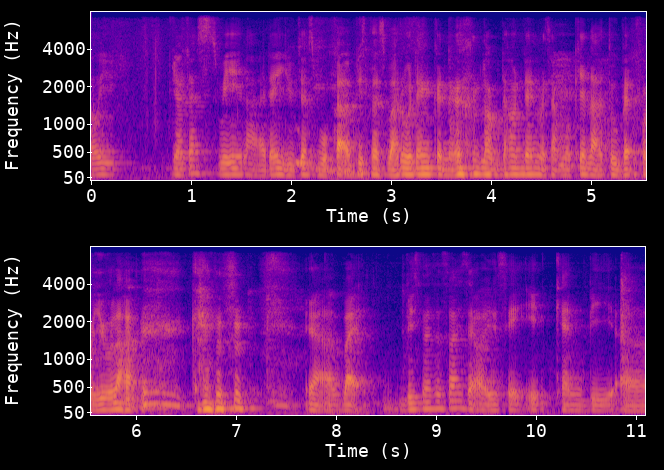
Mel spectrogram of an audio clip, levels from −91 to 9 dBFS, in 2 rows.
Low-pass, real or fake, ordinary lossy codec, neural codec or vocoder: 7.2 kHz; real; none; none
